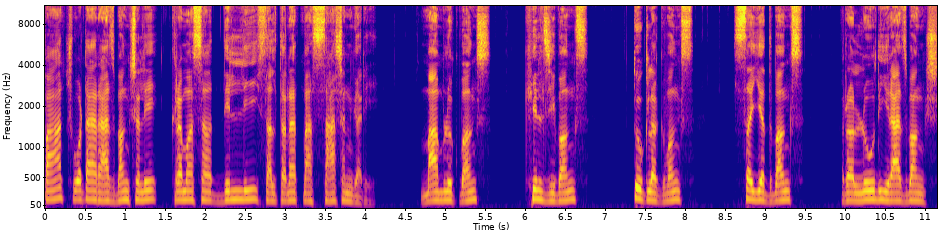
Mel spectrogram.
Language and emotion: Nepali, neutral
